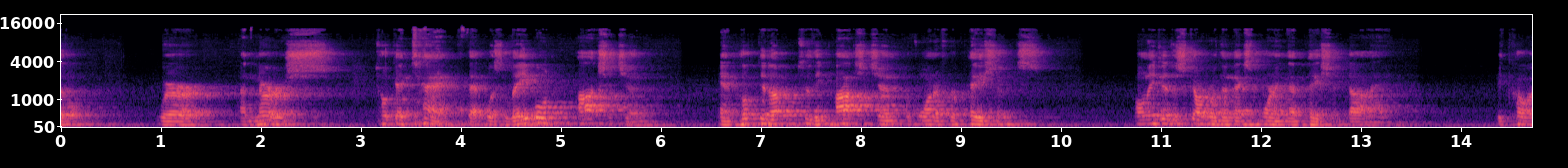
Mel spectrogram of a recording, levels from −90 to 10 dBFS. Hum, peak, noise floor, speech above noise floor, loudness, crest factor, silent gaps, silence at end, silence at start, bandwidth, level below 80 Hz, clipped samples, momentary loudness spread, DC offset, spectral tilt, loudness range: none; -4 dBFS; -55 dBFS; 30 dB; -26 LUFS; 22 dB; none; 0 s; 0 s; 15 kHz; -58 dBFS; under 0.1%; 14 LU; under 0.1%; -5 dB/octave; 3 LU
